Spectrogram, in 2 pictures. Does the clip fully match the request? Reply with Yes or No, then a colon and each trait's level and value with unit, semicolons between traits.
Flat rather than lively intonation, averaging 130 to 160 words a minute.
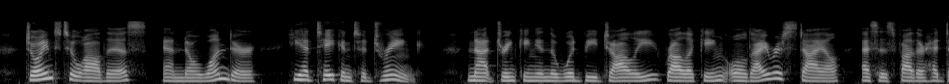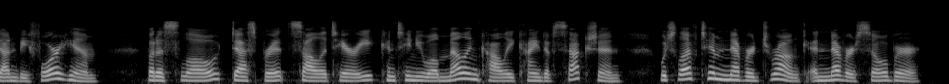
No: average, 3.8 semitones; average, 150 wpm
